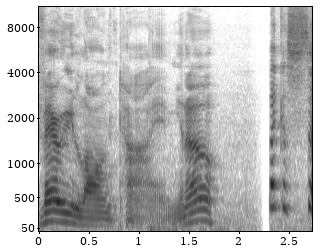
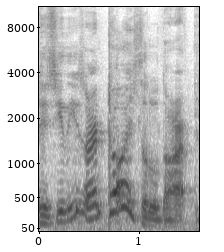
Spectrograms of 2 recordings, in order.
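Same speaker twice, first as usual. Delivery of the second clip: put-on softer, quieter, talking down to a child; gentle aside to niece; 7 semitones lower, 7 dB quieter than usual. Uncle showing his niece the gun display, gently. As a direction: explain kindly to a little girl.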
